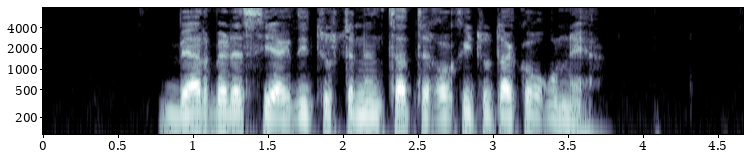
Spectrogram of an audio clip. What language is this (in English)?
Basque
